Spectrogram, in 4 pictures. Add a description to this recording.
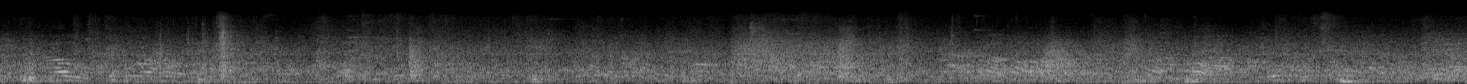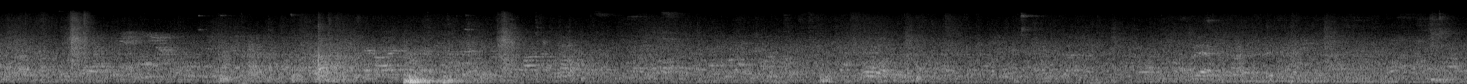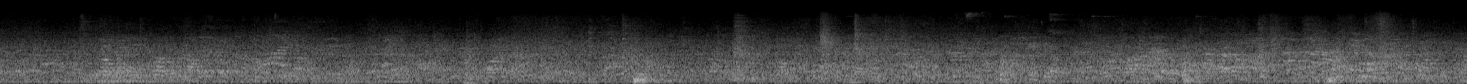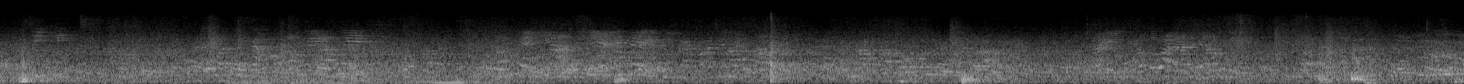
Fruits and vegetables wholesale market, Removal packing, Sony Hi-MD MZ-RH1 +Sony ECM-MS907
